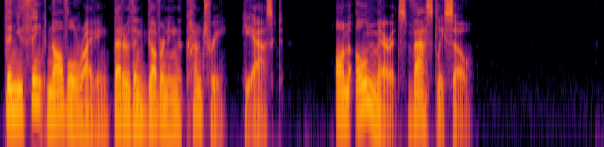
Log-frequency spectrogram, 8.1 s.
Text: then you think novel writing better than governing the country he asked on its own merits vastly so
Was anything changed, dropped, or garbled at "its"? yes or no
yes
